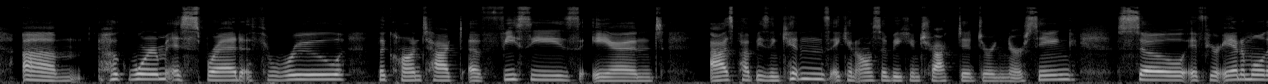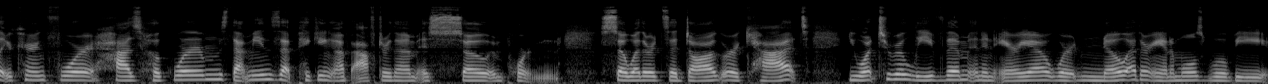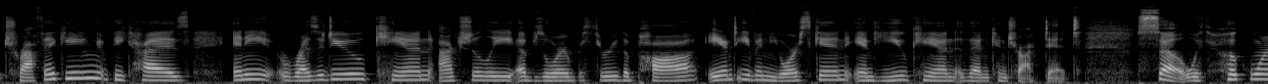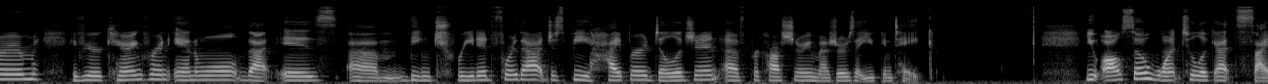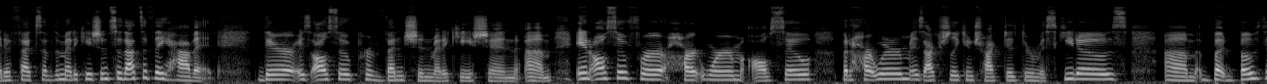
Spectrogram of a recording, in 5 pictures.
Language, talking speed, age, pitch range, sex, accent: English, 140 wpm, 20-39, 180-220 Hz, female, American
